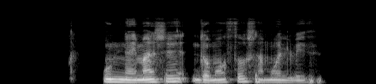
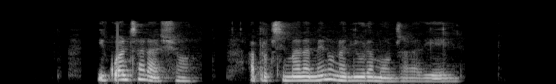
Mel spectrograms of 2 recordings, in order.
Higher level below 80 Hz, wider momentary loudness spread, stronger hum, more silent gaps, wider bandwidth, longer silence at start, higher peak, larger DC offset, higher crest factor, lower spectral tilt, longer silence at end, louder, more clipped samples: first, -48 dBFS vs -60 dBFS; about the same, 12 LU vs 13 LU; neither; about the same, 0.85-1.03 s vs 2.03-2.10 s, 2.16-2.26 s; about the same, 8.8 kHz vs 8.2 kHz; second, 0.7 s vs 1 s; about the same, -2 dBFS vs -2 dBFS; neither; about the same, 16 dB vs 18 dB; first, -7 dB/octave vs -5.5 dB/octave; second, 0.55 s vs 0.95 s; about the same, -18 LUFS vs -19 LUFS; neither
